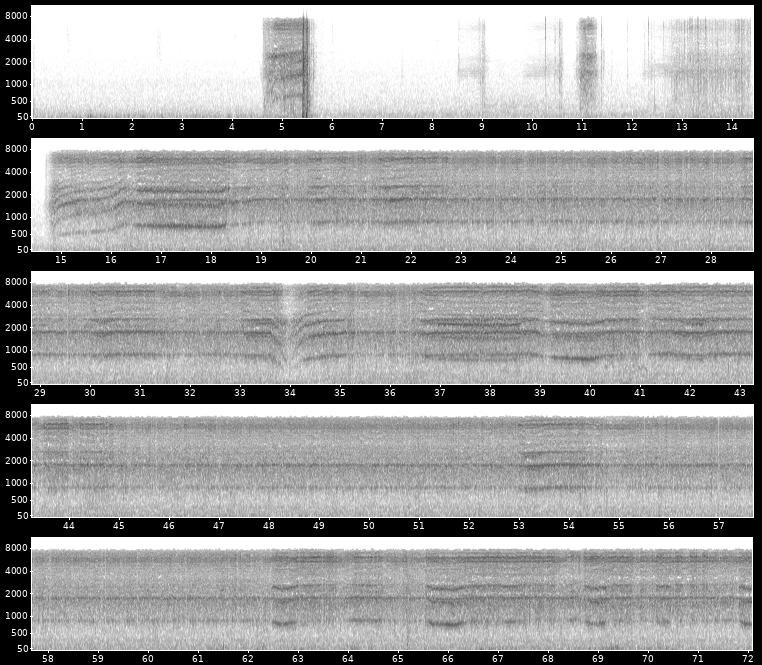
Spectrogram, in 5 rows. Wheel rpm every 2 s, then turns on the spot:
0, 0, 70, 0, 0, 10, 10, 100, 210, 220, 230, 230, 230, 240, 230, 230, 180, 210, 220, 220, 230, 230, 230, 230, 230, 230, 230, 230, 230, 230, 230, 230, 230, 230, 230, 230.
12-14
